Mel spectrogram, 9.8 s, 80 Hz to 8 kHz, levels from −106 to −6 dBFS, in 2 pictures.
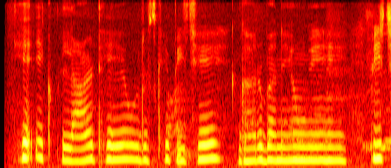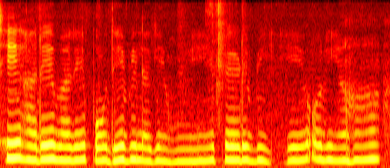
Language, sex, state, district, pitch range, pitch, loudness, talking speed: Hindi, female, Bihar, Sitamarhi, 225-245 Hz, 230 Hz, -28 LUFS, 155 wpm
